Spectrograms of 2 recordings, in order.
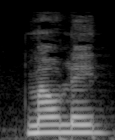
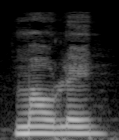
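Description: First: Shouted order. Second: Mock sweet. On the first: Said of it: "mợ cả quát lên". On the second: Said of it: "vui vẻ nói". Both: A narrator's reading.

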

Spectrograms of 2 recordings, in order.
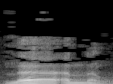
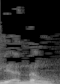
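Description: First: "لا أنه" with a long drawn-out laa, then annahu; slow, deliberate "لا أنه", laa annahu; split into two words. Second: "لأنه" as one word, short first syllable, li-annahu; softer "لأنه" with a short li; run together as one word. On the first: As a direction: stretch "لا" slowly, then say "أنه" separately. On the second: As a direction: say "لأنه" quickly joined, li-annahu. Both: Shown as a demonstration. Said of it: "مش لأنه، لا أنه".

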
